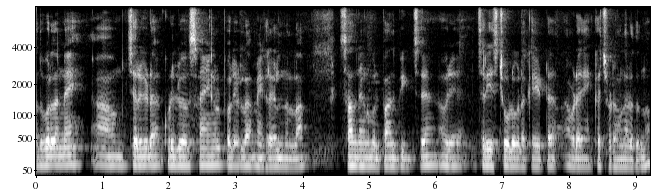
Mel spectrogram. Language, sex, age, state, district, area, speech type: Malayalam, male, 30-45, Kerala, Kollam, rural, spontaneous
